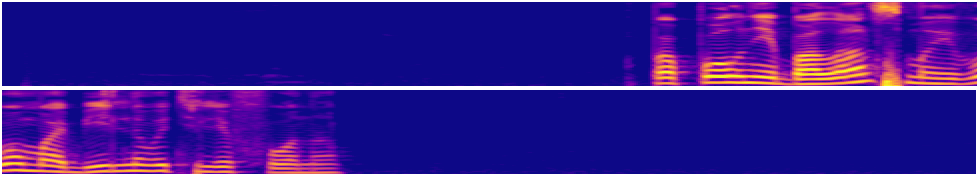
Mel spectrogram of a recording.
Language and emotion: Russian, neutral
